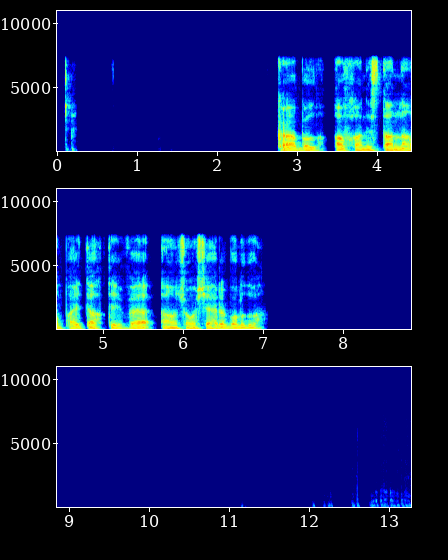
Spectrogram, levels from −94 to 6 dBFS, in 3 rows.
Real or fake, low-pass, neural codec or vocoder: fake; 7.2 kHz; codec, 16 kHz, 16 kbps, FunCodec, trained on Chinese and English, 50 frames a second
